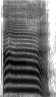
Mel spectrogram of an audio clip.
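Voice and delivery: high, loud mock scream "Ah!"; high imitated yelp of fright. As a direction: let out a startled kid's shriek. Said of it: "I was like".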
